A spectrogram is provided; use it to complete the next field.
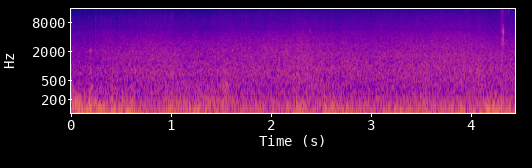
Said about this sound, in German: Also das Meeresrauschen ist wunderhübsch. Der Rest, naja, da hätte man vielleicht drauf verzichten können. Aber ach, so ein so Wellenplätschern ist ja immer sehr entspannt.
